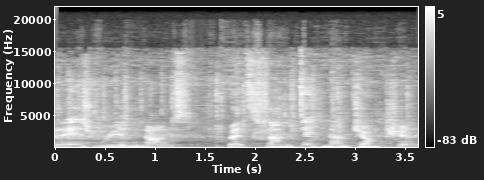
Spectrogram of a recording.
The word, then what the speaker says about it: Llandudno: No, it's Llandudno. Llandudno. The U is pronounced as an I.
